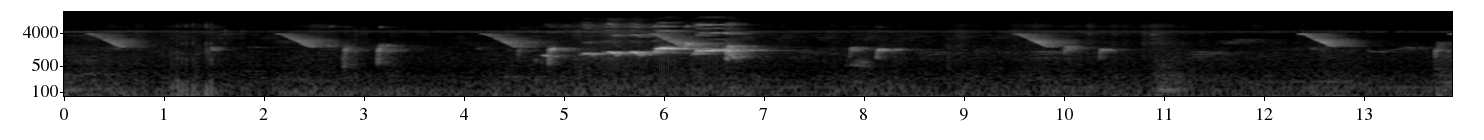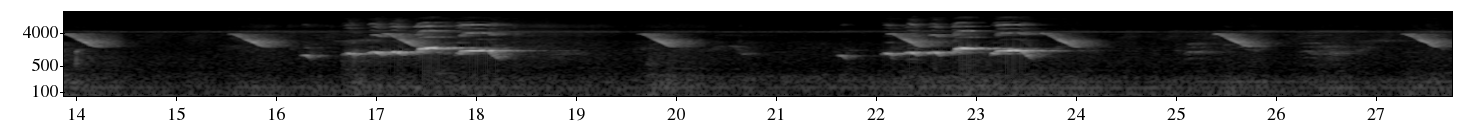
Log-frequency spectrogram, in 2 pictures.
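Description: Birds calling in forest: a short, falling whistled note repeated every one to two seconds, and three times a louder, more complex phrase of stepped notes, over a steady high-pitched tone.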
